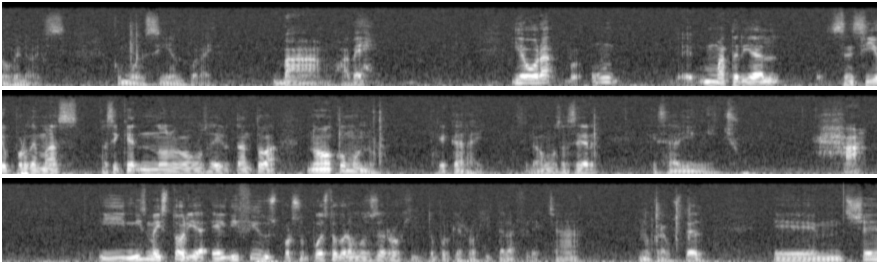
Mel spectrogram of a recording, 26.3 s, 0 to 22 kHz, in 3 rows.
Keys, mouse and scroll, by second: 0.5 click, 2.0 Tab, 2.5 click, 2.6 right click, 3.7-5.1 middle drag, 5.2-5.5 scroll up 2, 5.7-6.0 scroll down 2, 9.1 click, 10.1 click, 10.5 click, 13.2 ctrl+Left, 14.8 scroll down 2, 17.5 click, 18.7 click, 19.5 click, 20.5 click, 21.4-24.3 drag, 25.0 shift+a.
